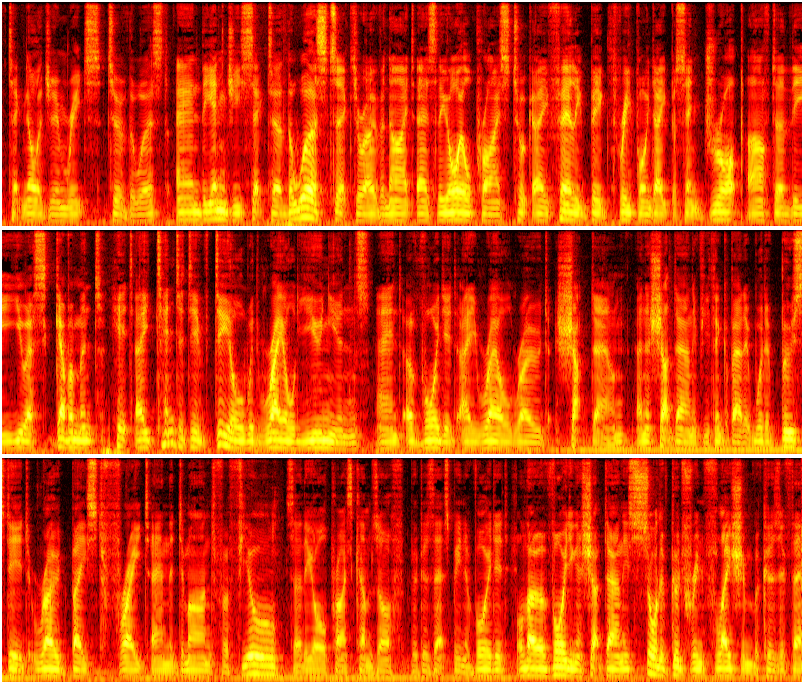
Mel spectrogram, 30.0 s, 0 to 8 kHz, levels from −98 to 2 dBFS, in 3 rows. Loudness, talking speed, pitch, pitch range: -23 LUFS, 165 wpm, 85 Hz, 80-95 Hz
